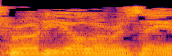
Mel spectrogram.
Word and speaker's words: Rhodiola rosea: Rhodiola rose, is it pronounced rosea? How do you pronounce rosea? That? – Well, yes, rhodiola rosea.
